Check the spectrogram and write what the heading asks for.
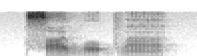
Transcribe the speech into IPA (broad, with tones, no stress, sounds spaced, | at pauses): sˤ ɘ˦˥ β o˦˥ b β ã˥˧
